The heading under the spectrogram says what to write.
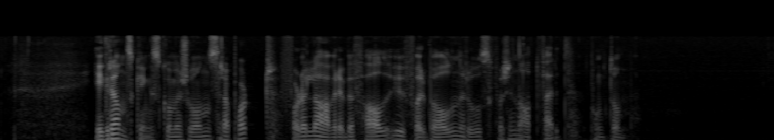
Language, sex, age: Norwegian, male, 25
